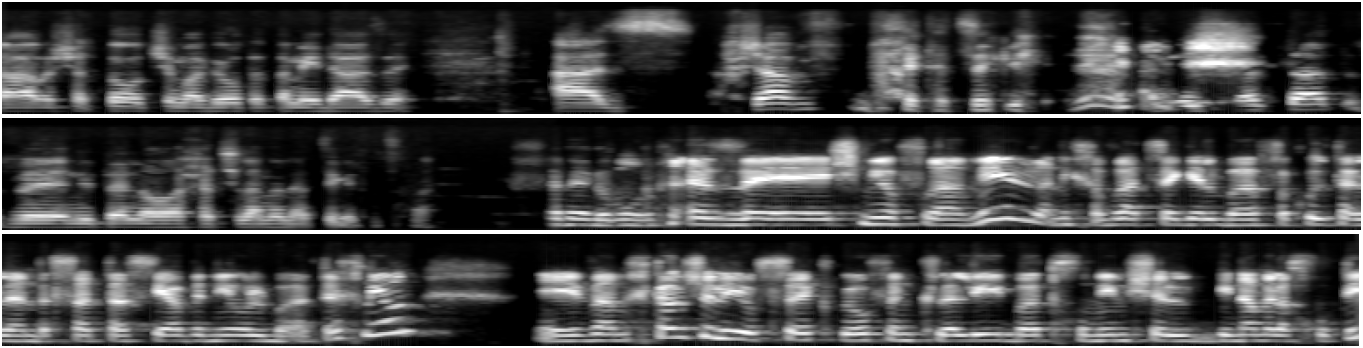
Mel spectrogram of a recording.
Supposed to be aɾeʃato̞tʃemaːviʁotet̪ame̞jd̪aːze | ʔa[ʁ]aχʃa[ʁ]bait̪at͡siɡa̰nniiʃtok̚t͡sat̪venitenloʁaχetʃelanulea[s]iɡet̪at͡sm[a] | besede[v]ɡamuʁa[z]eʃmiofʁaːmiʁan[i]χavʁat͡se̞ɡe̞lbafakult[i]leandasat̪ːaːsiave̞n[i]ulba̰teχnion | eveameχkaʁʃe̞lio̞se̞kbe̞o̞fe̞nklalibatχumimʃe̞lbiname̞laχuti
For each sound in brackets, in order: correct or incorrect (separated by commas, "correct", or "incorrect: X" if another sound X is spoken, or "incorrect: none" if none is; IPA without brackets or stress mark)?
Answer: incorrect: z, incorrect: v, incorrect: t͡s, correct, incorrect: ʁ, correct, correct, incorrect: a, correct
